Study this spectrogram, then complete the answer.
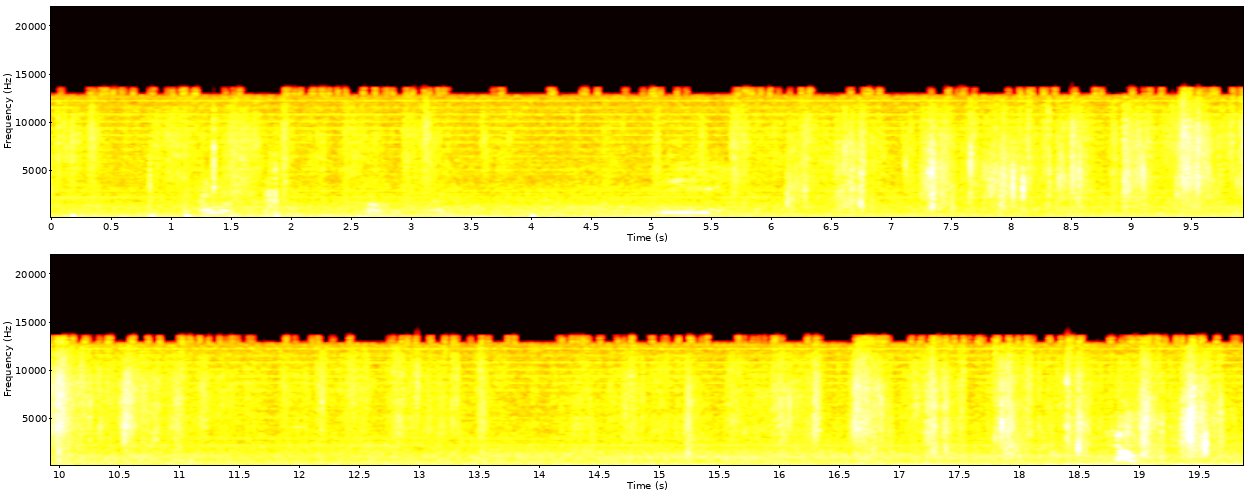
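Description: Young children call out and chatter nearby outdoors.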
